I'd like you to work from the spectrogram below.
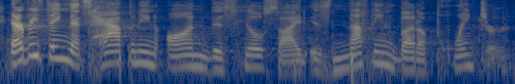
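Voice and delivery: usual speaking voice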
